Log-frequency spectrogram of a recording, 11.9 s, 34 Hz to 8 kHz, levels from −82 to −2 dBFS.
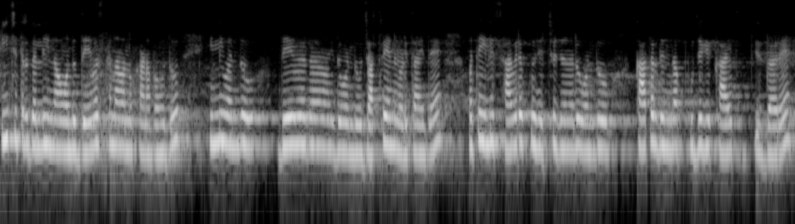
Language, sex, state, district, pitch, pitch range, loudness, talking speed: Kannada, female, Karnataka, Raichur, 220 Hz, 210-235 Hz, -23 LUFS, 110 wpm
